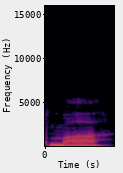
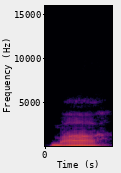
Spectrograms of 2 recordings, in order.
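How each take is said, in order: The two takes are said the same way.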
